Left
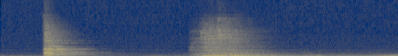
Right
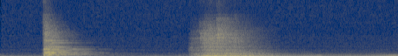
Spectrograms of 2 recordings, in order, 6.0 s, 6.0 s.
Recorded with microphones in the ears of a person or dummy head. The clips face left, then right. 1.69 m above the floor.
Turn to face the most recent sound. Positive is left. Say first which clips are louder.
# right 1 dB
turn(degrees=-55)  # may be behind; listen again after turning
